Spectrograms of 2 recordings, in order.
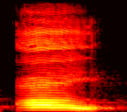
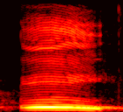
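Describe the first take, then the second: First: The diphthong starts with an open vowel. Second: The diphthong starts with a closed vowel. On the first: "Papéis tem o ditongo aberto" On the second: "Falei tem o ditongo fechado"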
